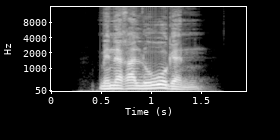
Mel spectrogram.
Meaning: plural of Mineraloge
- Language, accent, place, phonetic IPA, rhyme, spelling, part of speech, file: German, Germany, Berlin, [minəʁaˈloːɡn̩], -oːɡn̩, Mineralogen, noun, De-Mineralogen.ogg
